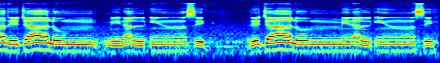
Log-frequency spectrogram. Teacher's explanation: من الانس، یہاں پر اخفاء کا قاعدہ لگ رہا ہے، نون ساکن کے بعد سین حروف اخفاء میں سے ہے تو یہاں غنہ ہوگا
